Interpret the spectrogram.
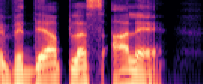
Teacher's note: जब हम कहते हैं विद्या प्लस आलय तो आ और आ वर्ण मिलकर आ ही रहते हैं।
